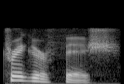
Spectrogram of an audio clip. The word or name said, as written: triggerfish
